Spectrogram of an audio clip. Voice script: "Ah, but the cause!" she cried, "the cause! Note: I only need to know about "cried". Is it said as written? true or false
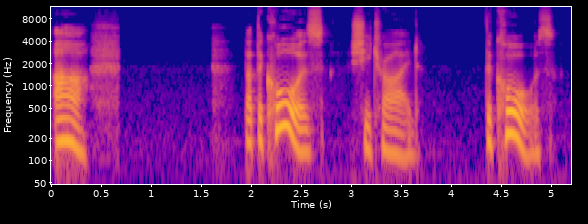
false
